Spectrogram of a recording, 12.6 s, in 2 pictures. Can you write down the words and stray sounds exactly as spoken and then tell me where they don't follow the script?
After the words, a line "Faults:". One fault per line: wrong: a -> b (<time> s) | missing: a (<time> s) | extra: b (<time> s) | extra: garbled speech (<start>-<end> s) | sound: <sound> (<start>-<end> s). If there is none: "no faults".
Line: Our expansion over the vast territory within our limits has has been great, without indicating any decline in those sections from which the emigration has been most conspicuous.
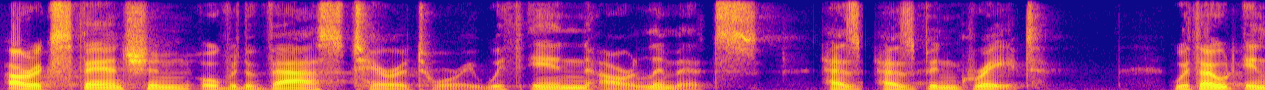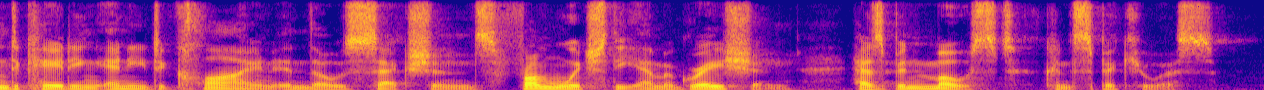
Our expansion over the vast territory within our limits has has been great, without indicating any decline in those sections from which the emigration has been most conspicuous.
Faults:
no faults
